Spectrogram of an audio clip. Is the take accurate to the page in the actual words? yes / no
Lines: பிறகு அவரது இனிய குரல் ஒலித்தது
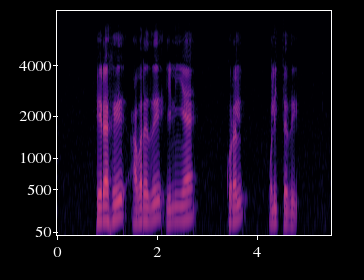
yes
